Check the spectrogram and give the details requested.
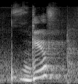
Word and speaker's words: gift: जैसे आप बोलोगे कि ये क्या लिखा हुआ है, ये लिखा हुआ है गिफ्ट, GIFT गिफ्ट।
